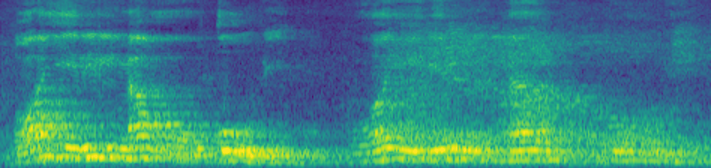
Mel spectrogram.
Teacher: Kalimat maghdub itu huruf ghain itu dibaca dengan mufakham. لأن عليها فتحة، والحرف المفخم حينما يكون عليه فتحة يأخذ الدرجة الثانية في التفخيم.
